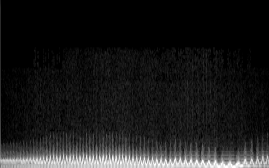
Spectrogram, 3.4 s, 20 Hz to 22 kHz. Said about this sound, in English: In the mid-1960s, … was one of the first people to master the Moog synthesizer, an electronic machine that could make a whole new world of sound by generating lots of different tones and bending them into never-before-heard shapes.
